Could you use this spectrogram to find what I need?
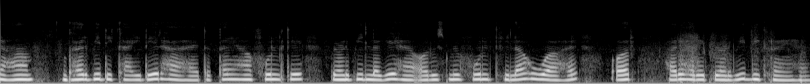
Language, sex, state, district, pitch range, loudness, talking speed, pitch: Hindi, female, Uttar Pradesh, Jalaun, 215-235 Hz, -14 LUFS, 205 wpm, 225 Hz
